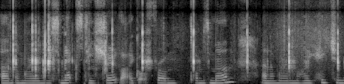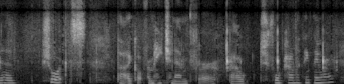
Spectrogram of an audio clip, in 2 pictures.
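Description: Over loud background noise, a woman with an English accent speaks at a fairly slow pace, fairly high in pitch, with fairly even intonation. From England. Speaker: vlogger. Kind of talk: casual vlog. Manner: halting. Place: home room. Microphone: phone near.

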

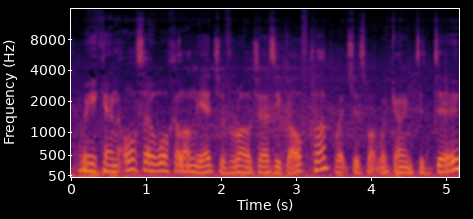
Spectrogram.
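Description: Noticeable background noise is present throughout. The speaker keeps a moderate pace with hardly any pauses. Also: man. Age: 60s. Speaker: walking vlogger. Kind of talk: casual vlog narration while walking. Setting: outdoors.

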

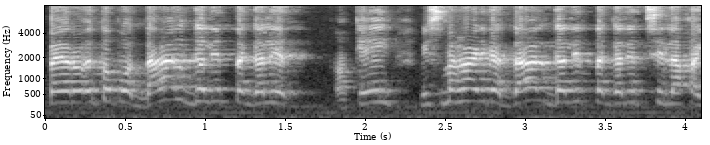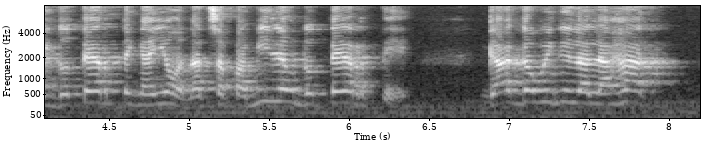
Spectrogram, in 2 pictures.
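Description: Over noticeable background noise, a woman's raised, projected voice runs at a very fast pace and a high pitch with ordinary pitch variation. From Davao, Philippines. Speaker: political vlogger. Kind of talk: angry political rant, indignant and accusatory. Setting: online video channel monologue. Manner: furious, seething, emphatic and impassioned; urgent, warning tone, addressing listeners directly.

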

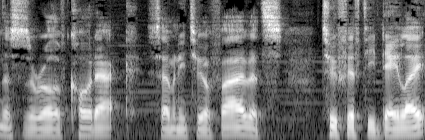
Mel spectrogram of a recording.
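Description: A man's intonation stays fairly even, with faint music in the background. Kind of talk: tutorial. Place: home room.

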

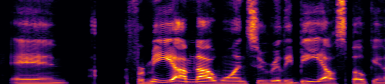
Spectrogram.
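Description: Over a quiet background, a man speaks at medium pitch with ordinary pitch variation. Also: dry sound with no echo. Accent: American. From Texas. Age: 30s. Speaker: podcast host. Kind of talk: casual interview. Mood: calm, earnest. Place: home room. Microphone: studio mic.

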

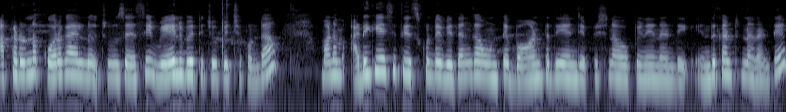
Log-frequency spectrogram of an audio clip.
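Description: With a fairly high pitch and fairly even intonation, a woman speaks in a normal speaking voice. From Rayalaseema, Andhra Pradesh. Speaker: homemaker vlogger. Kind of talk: casual vlog narration. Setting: at home.

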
